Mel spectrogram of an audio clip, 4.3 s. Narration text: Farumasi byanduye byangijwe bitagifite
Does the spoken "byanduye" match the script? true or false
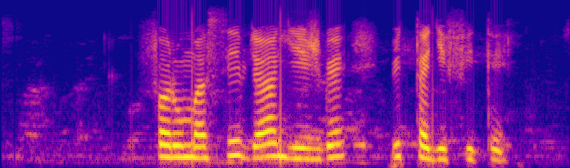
false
